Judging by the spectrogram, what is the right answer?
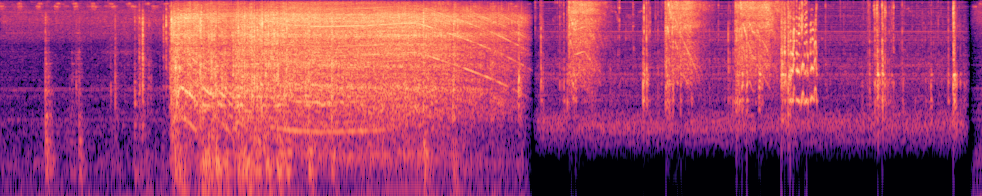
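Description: Cordless drill backing screws out of caster-wheel mounting plates on a wooden board: one long run of about three and a half seconds, then a string of short bursts.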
